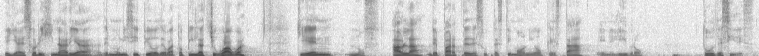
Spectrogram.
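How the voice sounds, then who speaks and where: A man moderating an event, introducing the next segment in an unhurried way. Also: mid-range voice, big-room sound. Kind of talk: formal introduction.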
